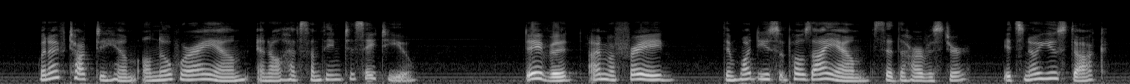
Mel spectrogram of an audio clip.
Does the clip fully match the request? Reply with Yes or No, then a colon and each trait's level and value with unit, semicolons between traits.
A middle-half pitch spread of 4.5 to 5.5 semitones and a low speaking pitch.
No: average, 4.9 semitones; high, 205 Hz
